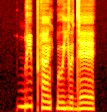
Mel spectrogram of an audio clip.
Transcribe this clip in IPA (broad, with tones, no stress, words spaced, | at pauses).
bi˦pʰã˨ k͡pu˨jʊ˨dɛ˦˨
